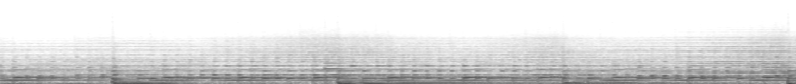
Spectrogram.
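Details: Soft, slow ambient music with sustained low chords shifting every few seconds, and no animal sounds.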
